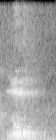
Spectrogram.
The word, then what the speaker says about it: nu: Nah, nulisnya seperti ini. Bacanya nu.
